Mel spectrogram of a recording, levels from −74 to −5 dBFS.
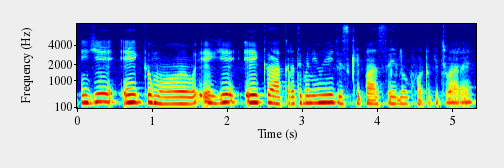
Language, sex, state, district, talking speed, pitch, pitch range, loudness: Hindi, female, Punjab, Fazilka, 170 wpm, 210 Hz, 165-225 Hz, -16 LUFS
